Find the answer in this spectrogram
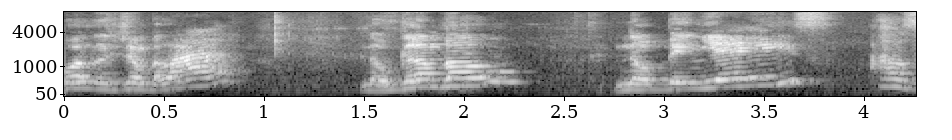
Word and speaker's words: beignets: Unfortunately, we didn't try no beignets.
